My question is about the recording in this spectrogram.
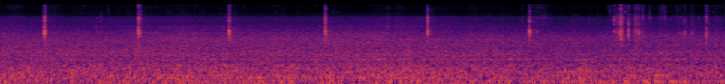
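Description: Footsteps on a cobblestone street, one sharp click about every second and a quarter, over a steady low rumble; a quick cluster of small clicks near the end.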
